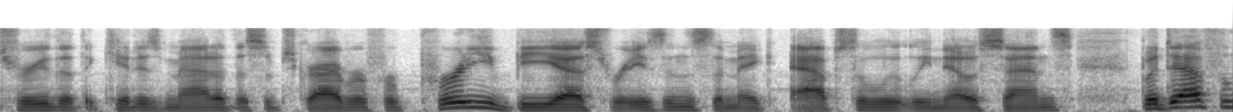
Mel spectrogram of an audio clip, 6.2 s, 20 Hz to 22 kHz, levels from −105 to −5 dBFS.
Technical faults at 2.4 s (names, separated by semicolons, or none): none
